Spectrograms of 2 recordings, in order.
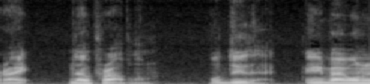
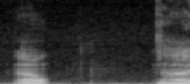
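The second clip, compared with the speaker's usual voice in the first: normal talking voice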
